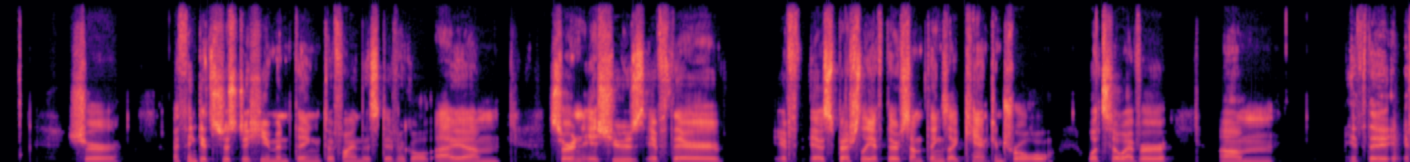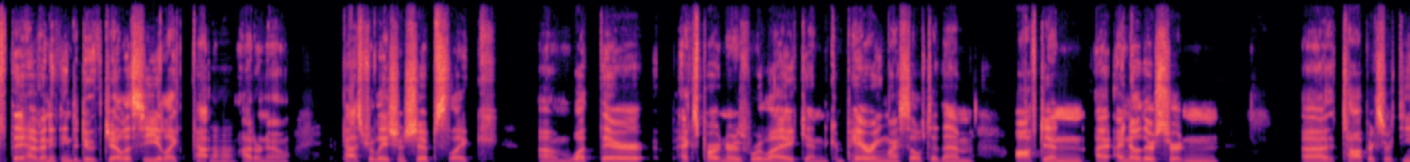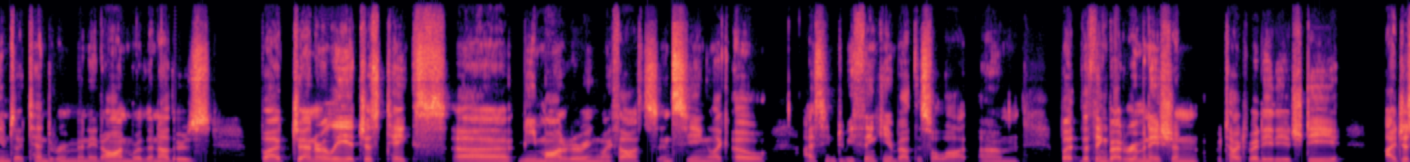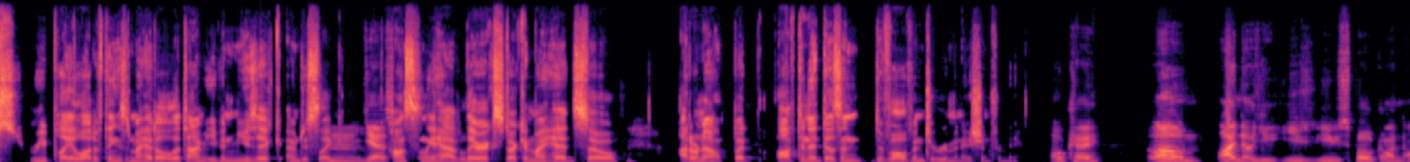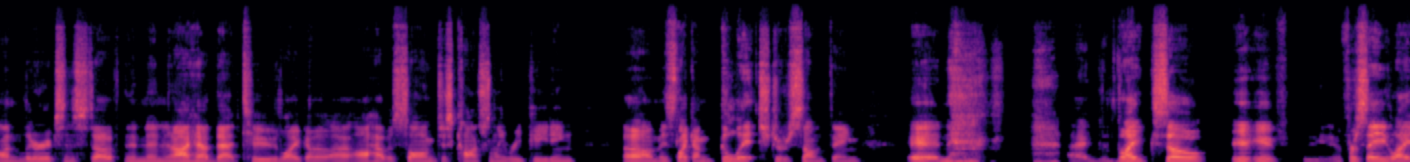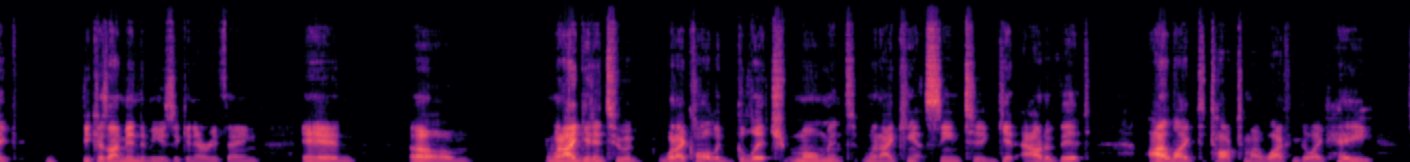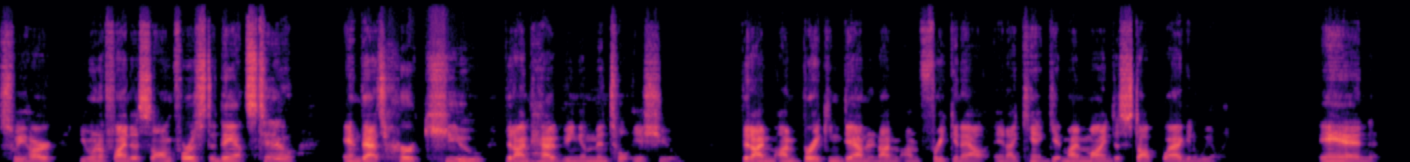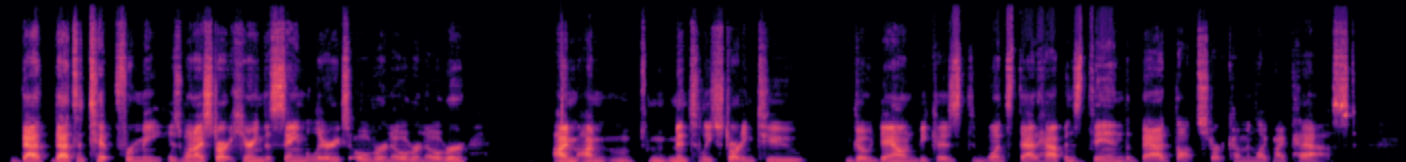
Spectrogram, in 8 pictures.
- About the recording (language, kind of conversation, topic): English, unstructured, How can you make time for reflection without it turning into rumination?
- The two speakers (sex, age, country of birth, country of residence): male, 25-29, United States, United States; male, 45-49, United States, United States
- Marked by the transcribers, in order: tapping; stressed: "glitched"; chuckle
